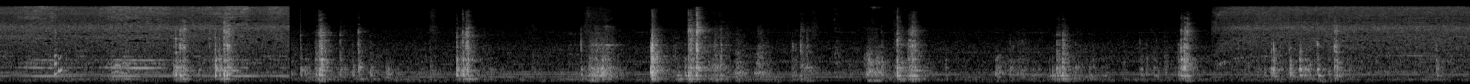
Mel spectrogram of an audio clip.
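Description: Curved wooden slats clacking and knocking on a wooden workbench as they are picked off a stack and set down one by one, in irregular knocks. A faint steady hum runs under them, with a hiss for the first few seconds and again near the end.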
